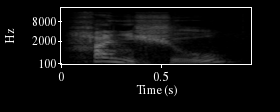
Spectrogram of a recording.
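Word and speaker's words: 函数: 그리고 함수를 그 중국어 발음으로 읽으면 한슈 이렇게 되거든요.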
